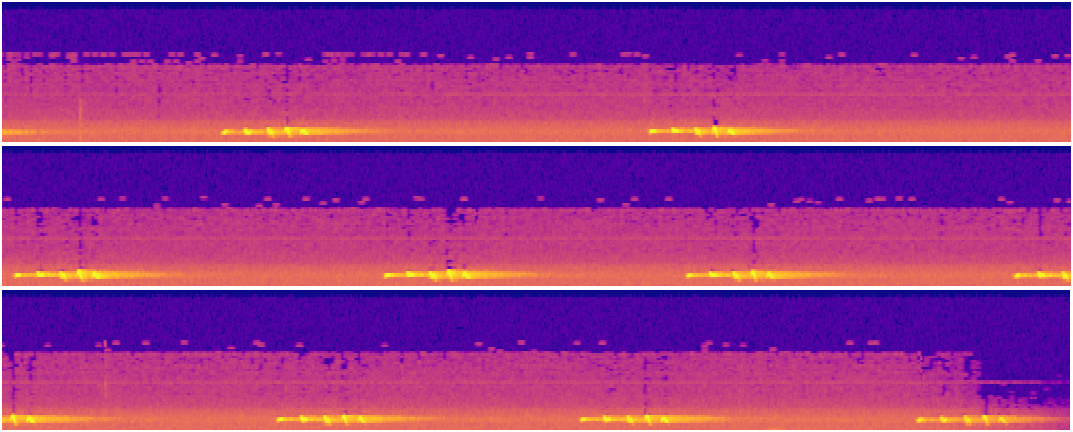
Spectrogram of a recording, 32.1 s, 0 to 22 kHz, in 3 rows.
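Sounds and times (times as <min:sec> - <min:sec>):
lesser cuckoo calling: 0:02.2 - 0:03.7, 0:06.5 - 0:07.9, 0:10.8 - 0:12.3, 0:14.5 - 0:16.0, 0:17.5 - 0:19.0, 0:20.8 - 0:22.4, 0:24.1 - 0:25.7, 0:27.1 - 0:28.6, 0:30.5 - 0:31.6.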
